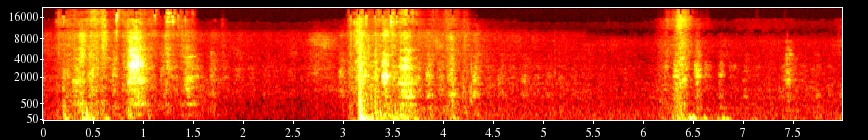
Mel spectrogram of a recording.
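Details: Puppy panting in short, breathy, noisy huffs, with bursts near the start, a sharper one at three seconds and another near the end, separated by quieter breathing and no other clear sounds.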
